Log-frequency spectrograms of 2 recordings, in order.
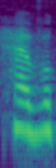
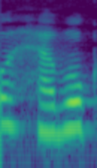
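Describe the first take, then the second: First: हैवक with a short, neutral second vowel, "HAV-uk"; correct pronunciation. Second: हैवॉक with a full, open O in the second syllable, "ha-VOKE"; wrong pronunciation. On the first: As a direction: say हैवक with the ending reduced to "vuk". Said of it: "हैवक पढ़ेंगे". (हैवक के अंत में छोटा "अ", "वक" बोलते हुए) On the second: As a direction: say हैवॉक with a clear, rounded "vok". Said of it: "इसको हैवॉक नहीं पढ़ेंगे". (हैवॉक के "वॉक" में पूरा "ऑ" बोलते हुए) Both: Shown as a demonstration.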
